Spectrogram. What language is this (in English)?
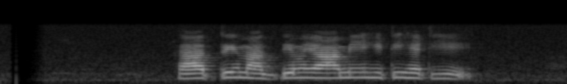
Sinhala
